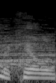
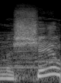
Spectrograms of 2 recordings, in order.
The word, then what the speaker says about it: Michaela: to the second inning Michaela Richburg or Micha Richburg excuse me spelled like Michaela but pronounced Micha my apologies to the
